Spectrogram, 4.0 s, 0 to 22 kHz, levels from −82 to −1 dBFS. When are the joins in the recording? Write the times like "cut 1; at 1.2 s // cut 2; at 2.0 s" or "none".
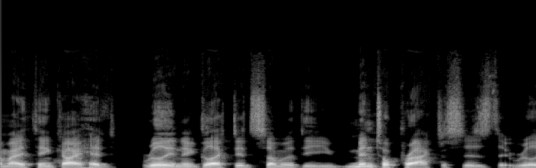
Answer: cut 1; at 1.1 s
